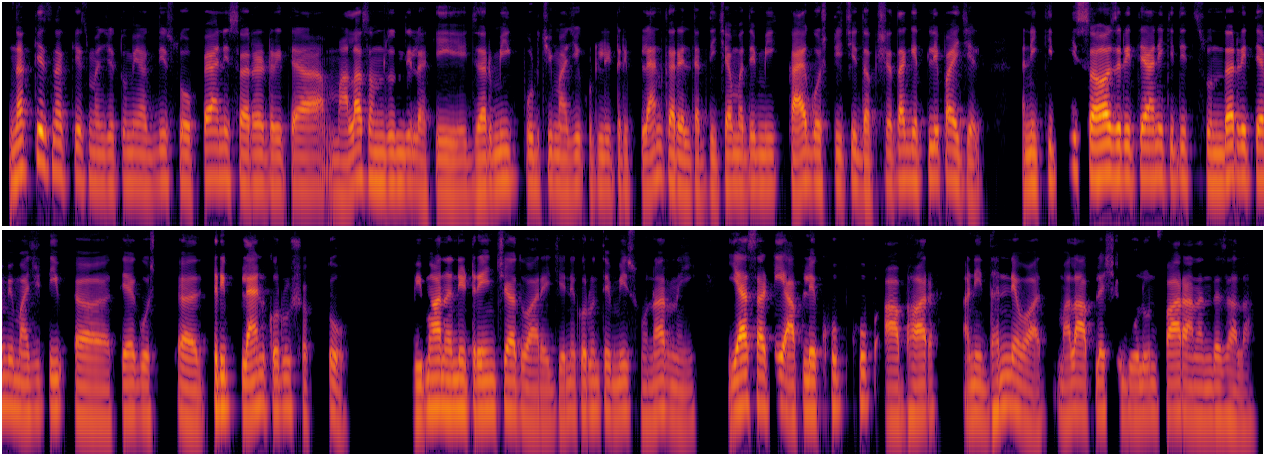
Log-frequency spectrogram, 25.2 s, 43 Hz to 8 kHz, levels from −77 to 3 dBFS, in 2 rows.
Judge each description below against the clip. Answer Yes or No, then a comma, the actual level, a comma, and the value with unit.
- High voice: No, low, 115 Hz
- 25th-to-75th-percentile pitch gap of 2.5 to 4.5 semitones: Yes, average, 2.9 semitones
